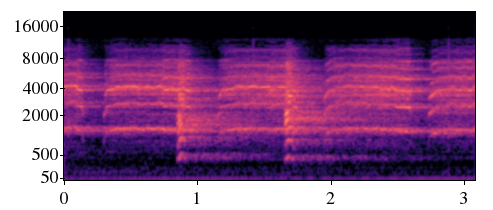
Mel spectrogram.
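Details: A wailing falcon call recorded at a nest camera in Orange, Australia, at a chick feeding on 13 November 2022: a steady harmonic squeal, broken by two short louder bursts.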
